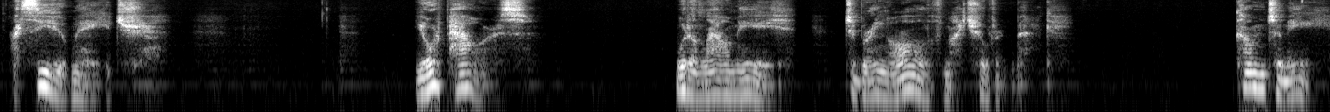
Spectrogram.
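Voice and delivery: soft, hushed half-whisper, very close. Game master voices a figure speaking into a player character's ear, half-whispering. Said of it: "you hear whispered into your ear".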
